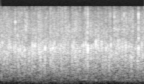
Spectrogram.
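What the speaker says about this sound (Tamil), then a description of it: "ஒரு பலத்த கரகோஷம்." Steady, dense audience applause on the Tamil TV singing show Super Singer, holding at an even level for the whole stretch with no voices over it.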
